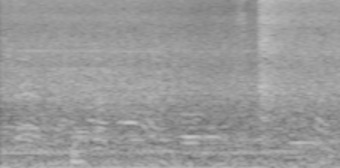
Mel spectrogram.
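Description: Outdoor ambience of a city square: a steady low rumble of traffic, a wash of splashing fountain water and people's voices, with a brief hiss near the end.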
